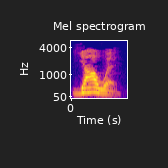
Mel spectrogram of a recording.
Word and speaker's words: Yahweh: Yahweh is probably the best we can do to pronounce it.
